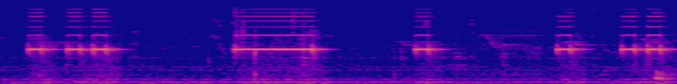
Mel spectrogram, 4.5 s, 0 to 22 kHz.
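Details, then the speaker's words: 1961 Zenith Space Command 300 console TV picture tube: multimeter continuity beeper across the CRT heater pins cuts in and out as the base is wiggled; intermittent heater continuity needing work. "sometimes we get continuity wiggling this around so this is going to need some work"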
